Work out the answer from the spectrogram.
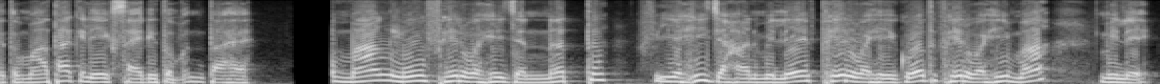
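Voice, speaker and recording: A man's voice: mid-range voice, darkish tone. A man giving an online lesson, teaching English words for family members and asking himself rhetorical questions as he explains.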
